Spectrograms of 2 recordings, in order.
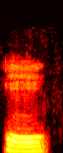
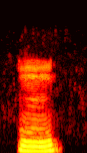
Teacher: secondly it can indicate nasality on vowels that's this middle so we have the vowel a and then we nasalize it a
